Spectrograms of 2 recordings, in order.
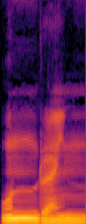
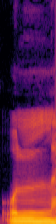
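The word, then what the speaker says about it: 온라인: अनि तल्लो प्याराग्राफमा जाने हो भने ओलन सोपिङ मोरुल थोंगेसदो यो ओनराइन नभिकन ओल्ला है पढ्दा खेरि चाहिँ ओल्ला हुन्छ है ओल्ला पढ्दा खेरि उच्चारण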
